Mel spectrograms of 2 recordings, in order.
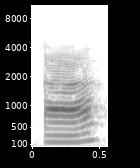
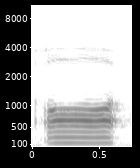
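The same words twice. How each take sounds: First: A as in cat; a front, thin "a" sound; a, held light and forward. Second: A like "aw"; a, held dark and open; heavy a. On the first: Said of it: "instead of a". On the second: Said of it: "you're saying a". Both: Shown as a demonstration.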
